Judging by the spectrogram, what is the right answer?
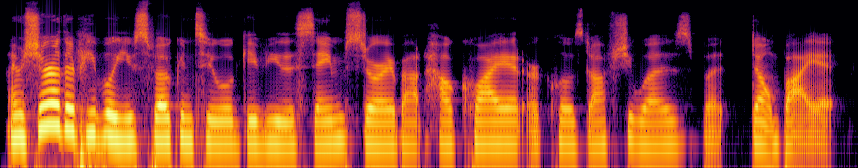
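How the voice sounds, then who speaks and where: Sardonic, curt high school girl, lowish voice, dry close sound, audio drama interview. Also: big pitch swings, moderate pace, a little mellow, no echo. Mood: blunt, resentful. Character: bitter, blunt high school girl, estranged friend of missing girl. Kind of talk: naturalistic audio drama police testimony.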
